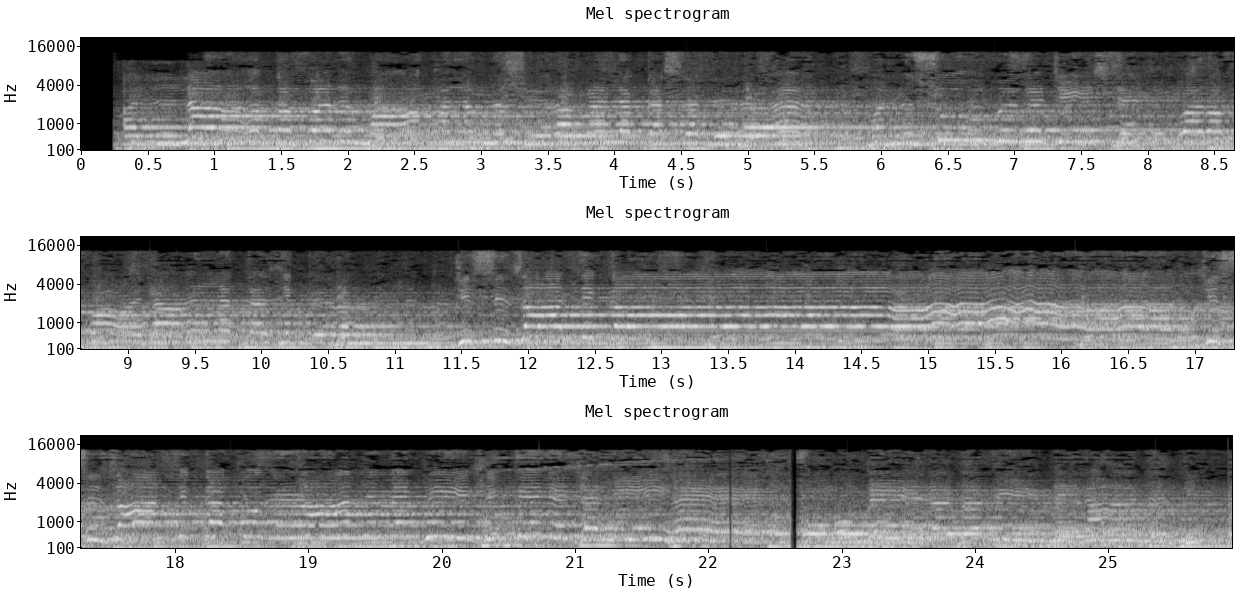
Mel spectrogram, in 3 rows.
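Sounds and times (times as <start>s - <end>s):
new naat ringtone: 0.3s - 25.9s.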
